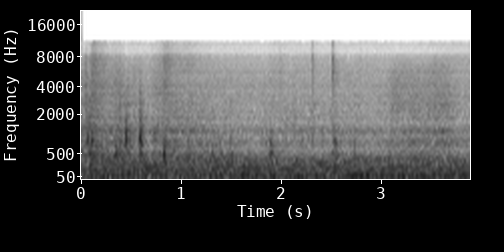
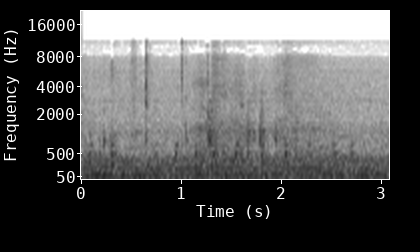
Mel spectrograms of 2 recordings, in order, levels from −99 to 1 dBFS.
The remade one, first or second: first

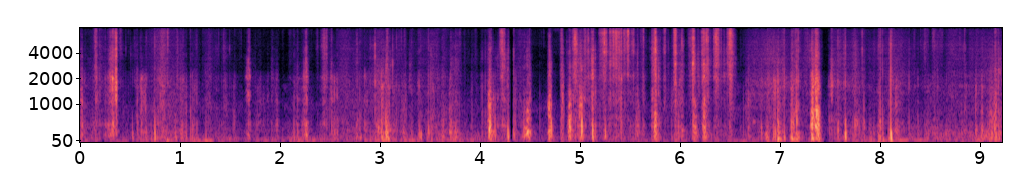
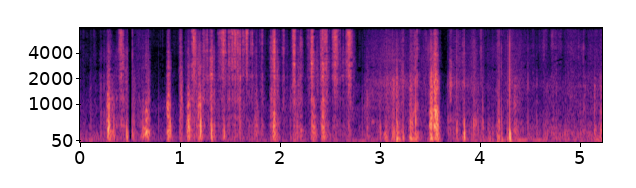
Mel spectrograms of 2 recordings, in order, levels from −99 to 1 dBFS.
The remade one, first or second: first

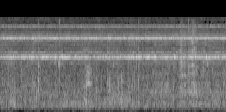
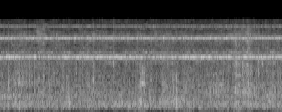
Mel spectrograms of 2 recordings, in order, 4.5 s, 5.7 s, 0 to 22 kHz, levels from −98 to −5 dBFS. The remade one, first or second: second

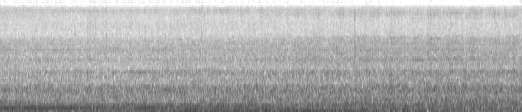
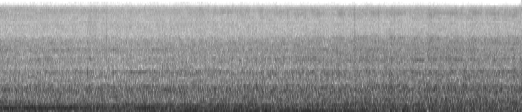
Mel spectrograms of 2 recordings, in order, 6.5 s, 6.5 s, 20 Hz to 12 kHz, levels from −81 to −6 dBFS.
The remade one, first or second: second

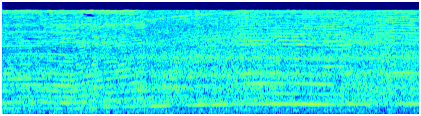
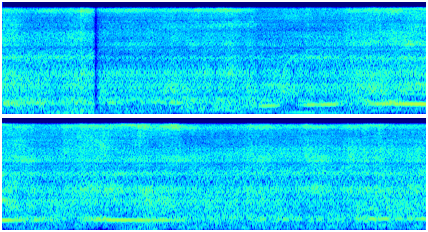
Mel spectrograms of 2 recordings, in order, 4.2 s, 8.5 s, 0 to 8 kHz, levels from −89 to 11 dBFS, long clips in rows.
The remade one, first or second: second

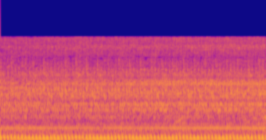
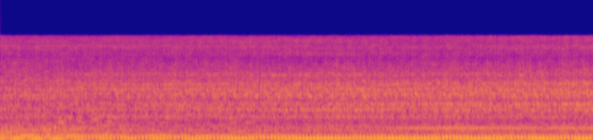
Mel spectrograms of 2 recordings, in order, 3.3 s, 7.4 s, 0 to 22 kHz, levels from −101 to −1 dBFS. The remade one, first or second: second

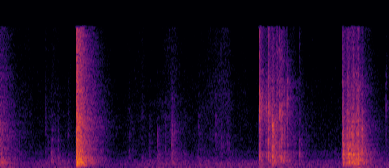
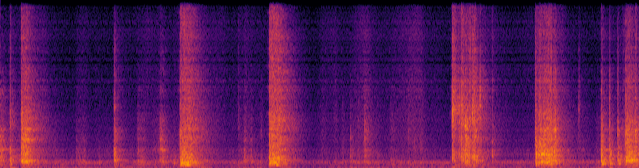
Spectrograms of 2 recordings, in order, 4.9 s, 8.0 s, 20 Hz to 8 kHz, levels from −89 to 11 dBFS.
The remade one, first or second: second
